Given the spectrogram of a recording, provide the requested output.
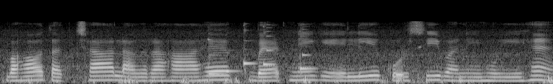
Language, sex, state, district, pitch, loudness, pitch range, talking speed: Hindi, female, Maharashtra, Chandrapur, 180 Hz, -18 LUFS, 175-195 Hz, 130 wpm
